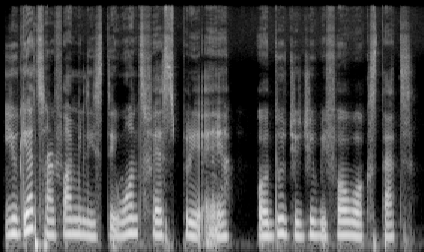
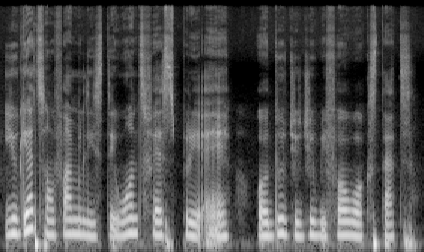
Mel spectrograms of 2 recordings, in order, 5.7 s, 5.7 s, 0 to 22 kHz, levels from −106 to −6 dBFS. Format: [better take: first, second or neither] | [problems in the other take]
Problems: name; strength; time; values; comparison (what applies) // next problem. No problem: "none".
second | noise reduction (neural mask model DeepFilterNet 3)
